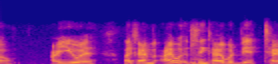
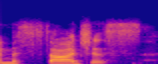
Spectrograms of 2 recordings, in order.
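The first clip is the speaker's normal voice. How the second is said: massages, stress on second syllable sa. Class pronunciation exercise: stress on second syllable of massages. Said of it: "we stress it in the second syllable".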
